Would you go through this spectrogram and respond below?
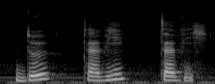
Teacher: le E de de est bien sûr oublié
